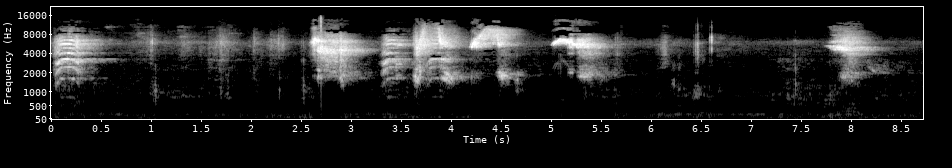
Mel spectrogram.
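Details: Elderly injured monkey wailing with shrill, piercing screams that rise in short bursts, separated by quiet gaps and a faint low background hum.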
